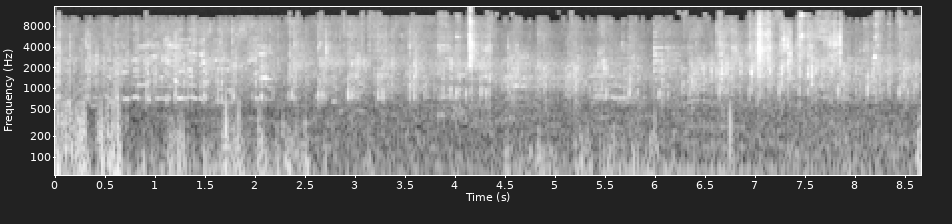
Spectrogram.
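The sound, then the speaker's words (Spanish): Sustained, dense applause from a group of deputies outside court in Spain, seeing off Major Trapero as he leaves his court hearing, a steady patter of many hands clapping at once, with voices and shouts mixed in throughout. “A pesar de los aplausos, un pequeño grupo de 3 o 4 personas comenzaron a acusarle de traidor”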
